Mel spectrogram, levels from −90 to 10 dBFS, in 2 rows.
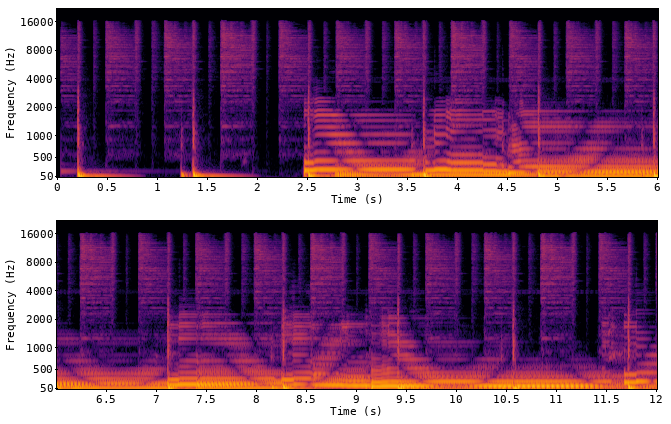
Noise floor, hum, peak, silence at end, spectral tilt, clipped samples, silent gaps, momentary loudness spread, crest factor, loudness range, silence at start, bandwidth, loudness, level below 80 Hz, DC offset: -41 dBFS; none; 0 dBFS; 0 s; -7.5 dB/octave; under 0.1%; none; 9 LU; 16 dB; 3 LU; 0.05 s; 16.5 kHz; -17 LUFS; -20 dBFS; under 0.1%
